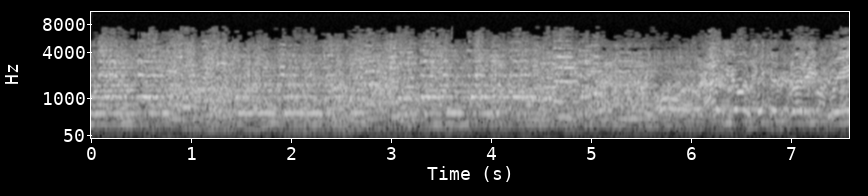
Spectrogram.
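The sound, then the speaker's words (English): A dense opening-night crowd at the Majestic Theater, gathered for the musical Allegro, chatters steadily, many overlapping voices blending into a continuous murmur of indistinct conversation, with occasional brighter tones rising through the babble. “What a brilliant opening night crowd.”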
